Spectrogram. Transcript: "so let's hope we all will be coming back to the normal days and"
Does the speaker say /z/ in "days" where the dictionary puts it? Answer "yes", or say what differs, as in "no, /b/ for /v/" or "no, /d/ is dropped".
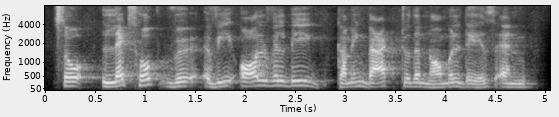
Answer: yes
